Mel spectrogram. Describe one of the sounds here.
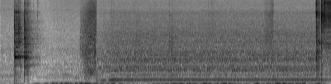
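An electric welder crackles and buzzes steadily.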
